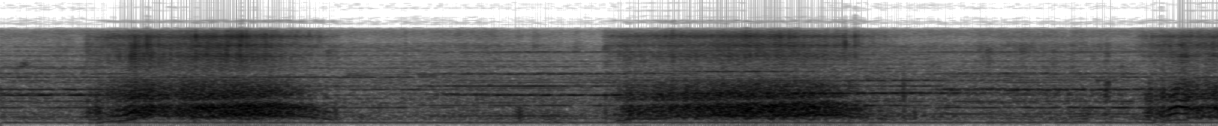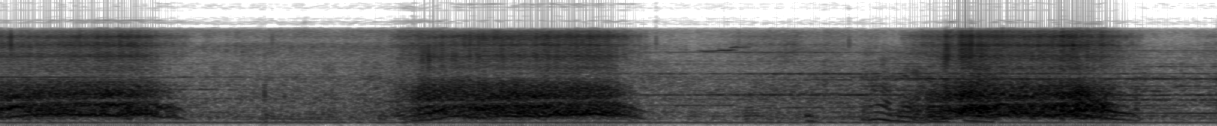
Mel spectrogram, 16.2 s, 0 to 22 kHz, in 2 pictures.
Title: A 2 year old snoring like a GROWN MAN!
